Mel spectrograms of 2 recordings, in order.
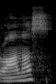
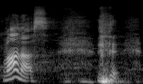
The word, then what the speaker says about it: Randers: Like Anas, but Randers? Yeah. Exactly. Okay, Randers.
